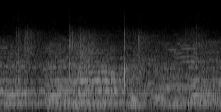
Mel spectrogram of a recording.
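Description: A children's glee club singing a gospel song, with several sharp hand claps along with it.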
